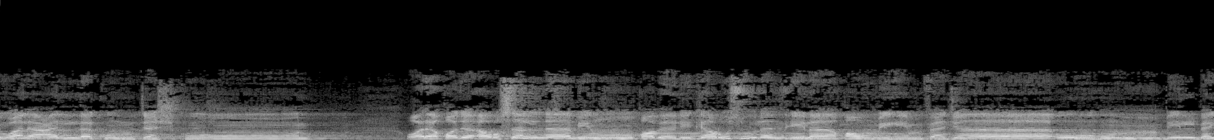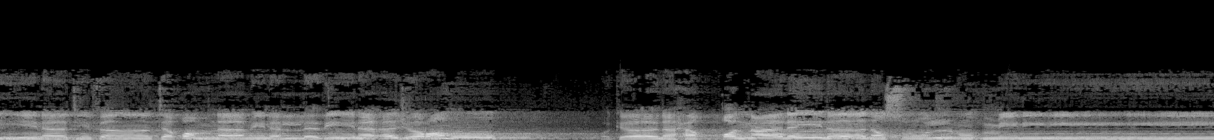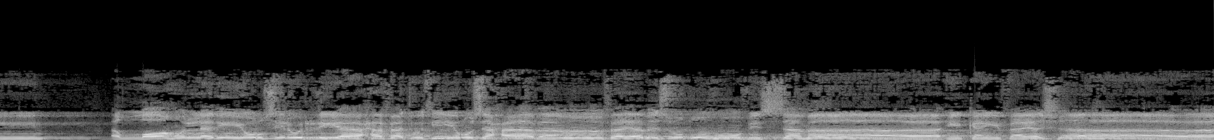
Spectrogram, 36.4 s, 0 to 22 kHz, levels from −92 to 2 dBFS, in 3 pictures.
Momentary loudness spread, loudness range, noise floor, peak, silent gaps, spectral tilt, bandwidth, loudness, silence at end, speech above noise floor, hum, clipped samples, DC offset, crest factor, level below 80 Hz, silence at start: 8 LU; 5 LU; -40 dBFS; -2 dBFS; none; -5 dB/octave; 11 kHz; -16 LUFS; 0 s; 25 dB; none; under 0.1%; under 0.1%; 14 dB; -64 dBFS; 0 s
